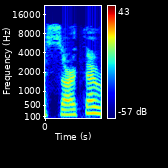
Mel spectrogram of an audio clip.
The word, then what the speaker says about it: Zarqa: yes, yeah, Zarqa rhymes with parka.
